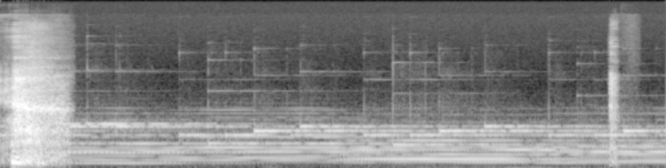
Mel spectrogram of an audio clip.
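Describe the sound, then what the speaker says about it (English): A person yawns close by: a breathy, drawn-out exhale at the start fading into a quiet sustained tone, with a faint brief noise near the end. "Ooh, I'm yawning again."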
